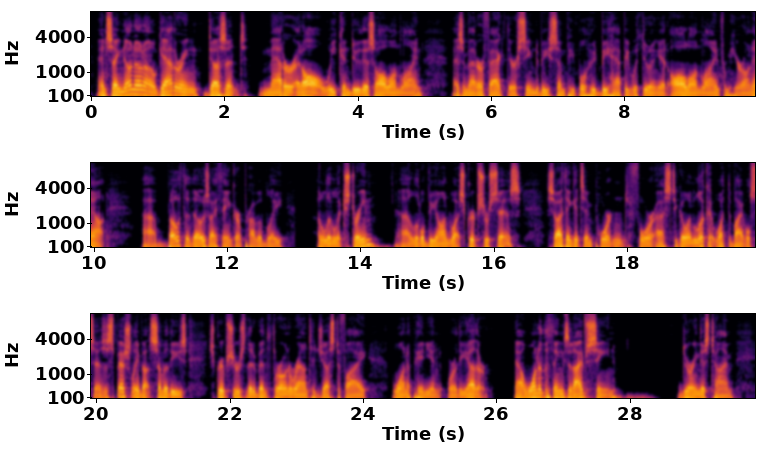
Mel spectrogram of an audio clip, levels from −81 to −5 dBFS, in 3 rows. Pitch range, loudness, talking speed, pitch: 105-120 Hz, -19 LUFS, 205 wpm, 115 Hz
